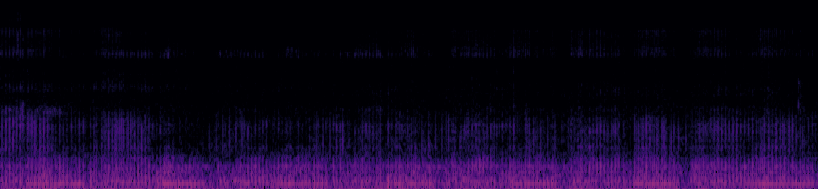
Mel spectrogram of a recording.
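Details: Mother cat, a shelter-rescued cat about two years old, and her kitten purring together indoors; loud pops come from the mother, quieter ones from the kitten. A strong, even rumble swells with each breath, roughly every second, with no other sounds.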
